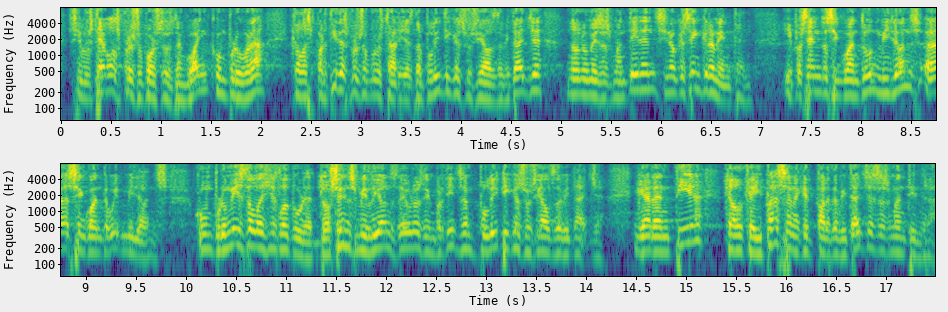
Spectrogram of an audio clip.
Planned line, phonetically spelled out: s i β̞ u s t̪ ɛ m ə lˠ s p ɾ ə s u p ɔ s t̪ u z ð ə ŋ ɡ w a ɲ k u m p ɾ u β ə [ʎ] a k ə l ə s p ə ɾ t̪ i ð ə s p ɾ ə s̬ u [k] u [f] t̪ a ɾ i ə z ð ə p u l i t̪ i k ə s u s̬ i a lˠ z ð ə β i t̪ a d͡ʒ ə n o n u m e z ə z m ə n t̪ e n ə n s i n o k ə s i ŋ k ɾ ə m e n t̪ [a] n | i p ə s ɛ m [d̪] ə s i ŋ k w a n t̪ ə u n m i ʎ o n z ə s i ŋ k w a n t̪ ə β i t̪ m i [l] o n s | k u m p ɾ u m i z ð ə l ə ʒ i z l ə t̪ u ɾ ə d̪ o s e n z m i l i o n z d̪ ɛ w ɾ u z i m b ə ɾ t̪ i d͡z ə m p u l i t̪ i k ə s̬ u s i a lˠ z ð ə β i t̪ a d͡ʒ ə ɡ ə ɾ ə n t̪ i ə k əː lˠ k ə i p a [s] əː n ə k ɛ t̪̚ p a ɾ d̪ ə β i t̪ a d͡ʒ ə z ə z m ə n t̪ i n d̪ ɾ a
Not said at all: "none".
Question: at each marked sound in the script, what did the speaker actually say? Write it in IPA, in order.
ɾ, p, s, ə, d̪, ʎ, s

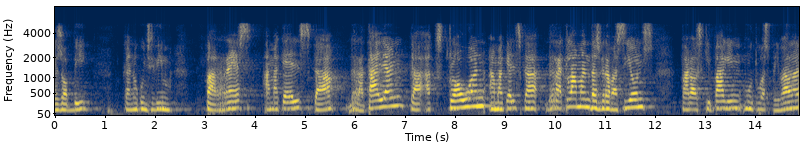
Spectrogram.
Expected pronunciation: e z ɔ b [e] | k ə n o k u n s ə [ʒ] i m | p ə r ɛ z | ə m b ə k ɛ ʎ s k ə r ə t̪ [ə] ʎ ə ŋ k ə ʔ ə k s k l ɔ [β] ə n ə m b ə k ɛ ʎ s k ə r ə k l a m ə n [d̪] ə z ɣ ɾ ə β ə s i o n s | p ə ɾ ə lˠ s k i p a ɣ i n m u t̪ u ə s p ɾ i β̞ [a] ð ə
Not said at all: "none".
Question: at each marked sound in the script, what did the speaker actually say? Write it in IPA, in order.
i, ð, a, w, d̪, a

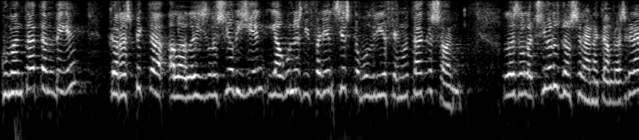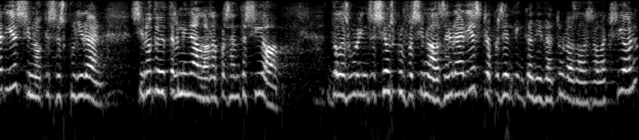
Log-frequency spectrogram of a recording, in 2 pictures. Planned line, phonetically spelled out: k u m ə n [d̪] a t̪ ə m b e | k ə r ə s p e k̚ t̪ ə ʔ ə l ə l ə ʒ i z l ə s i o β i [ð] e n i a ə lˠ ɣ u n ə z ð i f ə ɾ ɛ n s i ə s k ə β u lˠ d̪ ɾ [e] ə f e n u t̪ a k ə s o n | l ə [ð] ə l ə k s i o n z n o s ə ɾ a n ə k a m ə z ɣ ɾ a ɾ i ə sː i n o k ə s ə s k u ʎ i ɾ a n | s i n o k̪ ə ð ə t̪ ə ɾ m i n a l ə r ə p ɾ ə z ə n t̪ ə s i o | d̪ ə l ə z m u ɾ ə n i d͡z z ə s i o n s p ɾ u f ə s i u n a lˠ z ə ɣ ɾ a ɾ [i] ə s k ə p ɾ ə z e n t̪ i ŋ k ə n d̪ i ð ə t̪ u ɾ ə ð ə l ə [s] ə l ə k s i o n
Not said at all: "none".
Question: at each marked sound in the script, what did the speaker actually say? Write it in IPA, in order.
t̪, ʒ, i, z, i, z

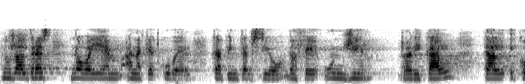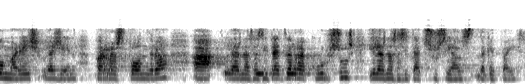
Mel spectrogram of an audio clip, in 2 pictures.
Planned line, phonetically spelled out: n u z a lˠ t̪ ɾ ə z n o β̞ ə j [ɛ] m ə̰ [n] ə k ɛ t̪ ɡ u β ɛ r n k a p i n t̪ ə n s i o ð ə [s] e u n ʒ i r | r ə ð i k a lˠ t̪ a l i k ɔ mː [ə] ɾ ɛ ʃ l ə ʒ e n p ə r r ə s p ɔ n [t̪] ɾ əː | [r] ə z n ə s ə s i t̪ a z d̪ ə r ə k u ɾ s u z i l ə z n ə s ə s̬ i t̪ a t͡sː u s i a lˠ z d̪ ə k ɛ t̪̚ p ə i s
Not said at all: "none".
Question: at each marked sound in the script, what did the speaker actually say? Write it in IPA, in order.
ɛ, n, f, ə, d̪, l

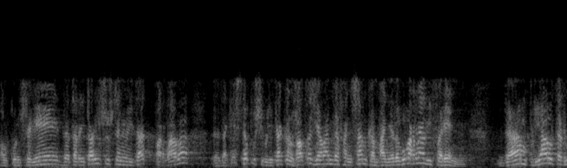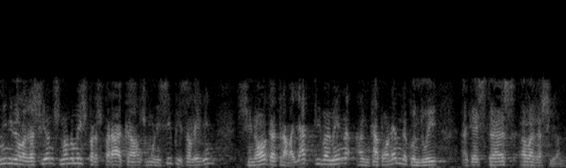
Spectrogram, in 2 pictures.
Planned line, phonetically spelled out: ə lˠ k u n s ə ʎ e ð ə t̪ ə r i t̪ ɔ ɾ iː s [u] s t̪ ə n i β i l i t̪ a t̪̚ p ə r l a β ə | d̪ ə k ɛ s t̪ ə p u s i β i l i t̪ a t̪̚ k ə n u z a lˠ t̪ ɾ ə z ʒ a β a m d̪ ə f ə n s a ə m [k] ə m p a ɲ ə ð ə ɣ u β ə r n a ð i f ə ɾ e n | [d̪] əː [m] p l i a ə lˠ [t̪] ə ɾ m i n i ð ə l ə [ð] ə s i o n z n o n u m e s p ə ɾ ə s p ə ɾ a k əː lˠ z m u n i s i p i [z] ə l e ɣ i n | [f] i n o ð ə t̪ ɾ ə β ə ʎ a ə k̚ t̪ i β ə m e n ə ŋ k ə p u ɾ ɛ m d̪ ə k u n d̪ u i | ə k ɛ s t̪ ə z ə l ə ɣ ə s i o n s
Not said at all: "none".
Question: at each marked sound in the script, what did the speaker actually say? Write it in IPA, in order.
u, k, d̪, m, t̪, ɣ, z, s

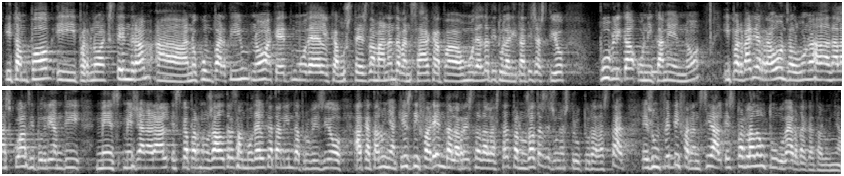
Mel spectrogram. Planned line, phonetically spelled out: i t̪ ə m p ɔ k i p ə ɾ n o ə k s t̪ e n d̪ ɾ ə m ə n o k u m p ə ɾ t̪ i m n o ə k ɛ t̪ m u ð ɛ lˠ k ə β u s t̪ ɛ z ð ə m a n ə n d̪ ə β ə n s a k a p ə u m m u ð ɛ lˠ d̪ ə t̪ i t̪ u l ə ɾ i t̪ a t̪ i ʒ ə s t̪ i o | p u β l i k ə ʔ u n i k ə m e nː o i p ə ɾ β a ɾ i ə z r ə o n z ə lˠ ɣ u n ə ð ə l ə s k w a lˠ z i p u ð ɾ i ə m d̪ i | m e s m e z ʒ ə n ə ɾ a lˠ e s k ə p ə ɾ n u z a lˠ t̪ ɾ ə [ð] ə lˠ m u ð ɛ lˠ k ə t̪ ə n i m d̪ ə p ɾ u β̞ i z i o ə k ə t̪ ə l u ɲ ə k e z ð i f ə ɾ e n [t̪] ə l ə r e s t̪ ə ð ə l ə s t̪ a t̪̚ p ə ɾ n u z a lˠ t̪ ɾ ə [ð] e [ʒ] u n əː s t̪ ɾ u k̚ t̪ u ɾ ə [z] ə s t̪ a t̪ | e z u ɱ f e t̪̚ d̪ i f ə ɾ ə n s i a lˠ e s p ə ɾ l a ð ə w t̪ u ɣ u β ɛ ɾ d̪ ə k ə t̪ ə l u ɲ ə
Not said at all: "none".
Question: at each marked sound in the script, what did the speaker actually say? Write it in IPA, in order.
z, d̪, z, z, ð

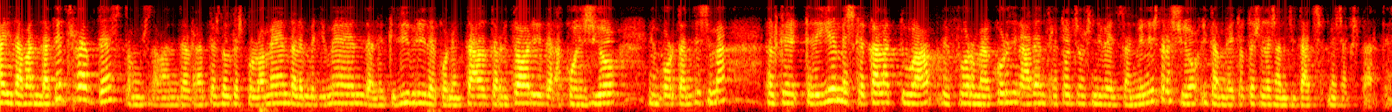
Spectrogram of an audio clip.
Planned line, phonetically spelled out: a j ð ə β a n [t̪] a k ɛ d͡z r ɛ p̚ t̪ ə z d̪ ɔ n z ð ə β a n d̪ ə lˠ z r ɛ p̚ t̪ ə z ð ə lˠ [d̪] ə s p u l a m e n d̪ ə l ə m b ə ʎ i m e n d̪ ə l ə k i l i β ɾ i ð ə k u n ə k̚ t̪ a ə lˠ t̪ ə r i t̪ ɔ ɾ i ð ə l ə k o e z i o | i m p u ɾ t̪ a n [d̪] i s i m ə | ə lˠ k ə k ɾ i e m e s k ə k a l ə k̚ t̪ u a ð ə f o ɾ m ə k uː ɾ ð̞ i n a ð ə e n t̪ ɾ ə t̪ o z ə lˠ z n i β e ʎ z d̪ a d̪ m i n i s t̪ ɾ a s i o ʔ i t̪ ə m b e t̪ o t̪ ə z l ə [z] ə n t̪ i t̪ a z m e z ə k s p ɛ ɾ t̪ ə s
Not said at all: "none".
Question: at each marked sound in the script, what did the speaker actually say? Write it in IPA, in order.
d̪, d̪, t̪, z

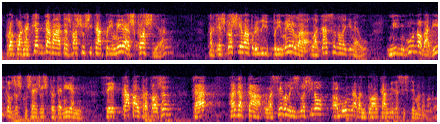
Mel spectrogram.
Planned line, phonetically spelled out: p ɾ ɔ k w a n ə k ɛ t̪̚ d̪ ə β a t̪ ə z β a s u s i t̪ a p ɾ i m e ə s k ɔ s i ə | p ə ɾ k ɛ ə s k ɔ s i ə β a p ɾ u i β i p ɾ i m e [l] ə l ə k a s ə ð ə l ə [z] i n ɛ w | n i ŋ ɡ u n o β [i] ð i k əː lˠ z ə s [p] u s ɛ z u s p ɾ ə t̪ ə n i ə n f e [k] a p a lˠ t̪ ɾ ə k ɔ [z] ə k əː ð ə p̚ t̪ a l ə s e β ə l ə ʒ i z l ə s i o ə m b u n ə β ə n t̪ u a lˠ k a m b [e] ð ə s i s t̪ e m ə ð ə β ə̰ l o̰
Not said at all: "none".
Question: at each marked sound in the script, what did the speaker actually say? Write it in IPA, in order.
l, ɣ, a, k, k, z, i

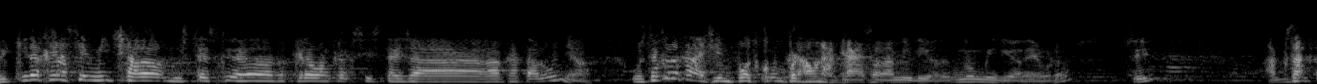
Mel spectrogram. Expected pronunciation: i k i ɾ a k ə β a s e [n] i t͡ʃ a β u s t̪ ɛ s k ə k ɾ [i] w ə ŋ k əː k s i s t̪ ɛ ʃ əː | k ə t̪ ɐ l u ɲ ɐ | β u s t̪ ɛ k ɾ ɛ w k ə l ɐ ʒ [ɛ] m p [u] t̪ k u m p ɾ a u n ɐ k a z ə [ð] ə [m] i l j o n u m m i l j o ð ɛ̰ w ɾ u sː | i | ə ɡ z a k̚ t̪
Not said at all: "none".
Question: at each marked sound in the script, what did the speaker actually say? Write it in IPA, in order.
m, ɛ, e, ɔ, ð, m

